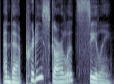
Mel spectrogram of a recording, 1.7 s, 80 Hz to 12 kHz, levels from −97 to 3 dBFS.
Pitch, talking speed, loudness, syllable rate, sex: 200 Hz, 175 wpm, -17 LUFS, 5.0 syllables/s, female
